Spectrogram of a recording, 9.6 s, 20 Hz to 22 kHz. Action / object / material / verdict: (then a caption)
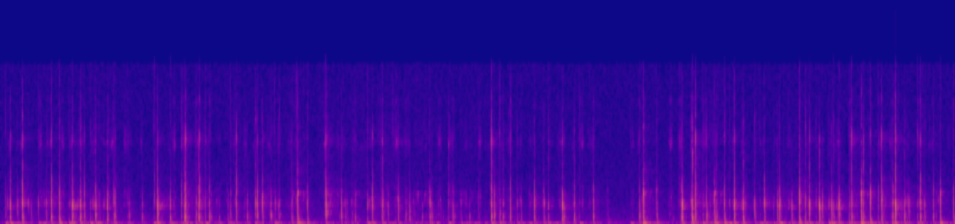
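tap / mechanical keyboard with plastic keycaps / plastic / none. Fingertips type in steady taps on a pink-framed compact mechanical keyboard with thick cream XDA plastic keycaps, linear switches, a polycarbonate plate and a hollow case. Dense, fast clicks with a bright, clacky peak around 2 kHz and a soft low thump run throughout, with a brief pause near the six-second mark before typing resumes.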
